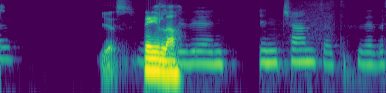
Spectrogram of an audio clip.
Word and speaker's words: VEiiLA: We changed a little bit the spelling to make it our own, and No, but uh, that's how it's pronounced, But yes, VEiLA.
